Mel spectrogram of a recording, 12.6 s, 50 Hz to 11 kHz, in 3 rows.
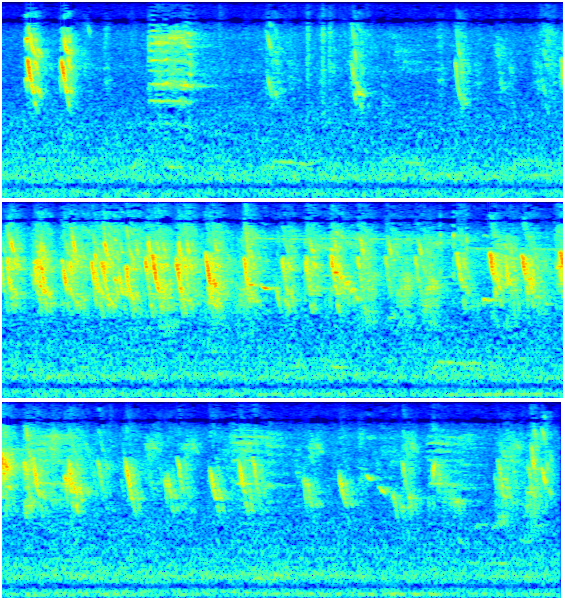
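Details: Purple martins chattering at one of three nest houses, 2014 unedited cam: dense, excited volleys of chirps and gurgling notes, around two per second, swelling midway and thinning toward the end, faint hum behind.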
